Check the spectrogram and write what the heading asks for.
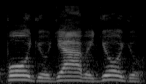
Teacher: Luego la fricativa palatal sonora, que es la Y, con la que representamos sonidos como pollo, llave, yoyo, es decir, todo lo que se escribe con el Y o Y se representa con esa especie de J con un rabito hacia adentro.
